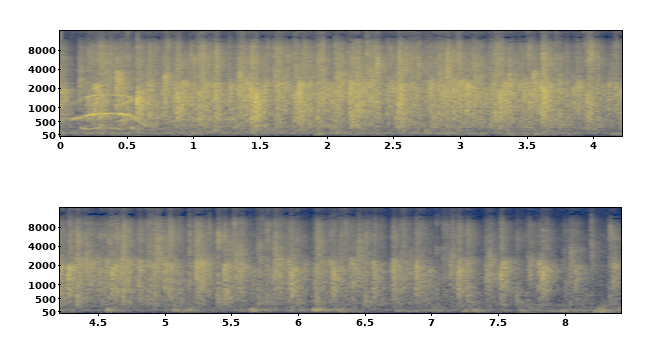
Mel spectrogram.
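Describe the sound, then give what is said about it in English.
Sustained audience applause at a reading event after a reader finishes, dense and fairly loud, with many hands clapping together for several seconds before tapering slightly, a faint murmur of voices mixed underneath. “This applause is amazing.”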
